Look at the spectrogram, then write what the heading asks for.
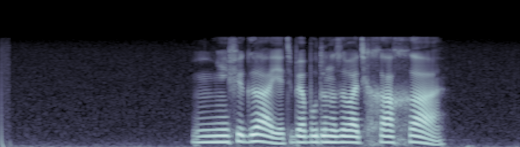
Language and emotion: Russian, neutral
